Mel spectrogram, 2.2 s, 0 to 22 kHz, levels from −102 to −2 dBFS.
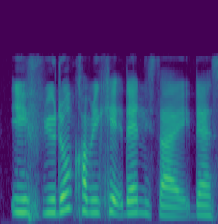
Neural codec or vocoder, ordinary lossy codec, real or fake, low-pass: none; none; real; none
